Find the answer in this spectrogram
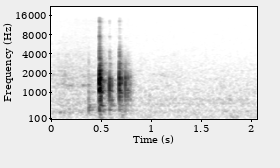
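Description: A quick cluster of small clicks and knocks about half a second in, as the blender's lid is pulled off its jar.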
